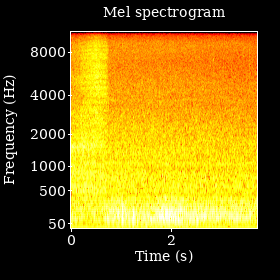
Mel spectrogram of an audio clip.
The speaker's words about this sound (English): Hear that? Thunders. There's gonna be a storm tonight, baby. There's gonna be a fucking storm.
